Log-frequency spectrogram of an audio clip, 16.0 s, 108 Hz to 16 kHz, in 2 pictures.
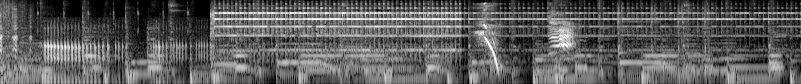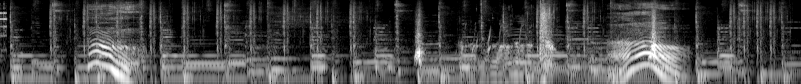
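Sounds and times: background music: 0.0s - 16.0s
alarm clock ringing: 2.1s - 8.1s.

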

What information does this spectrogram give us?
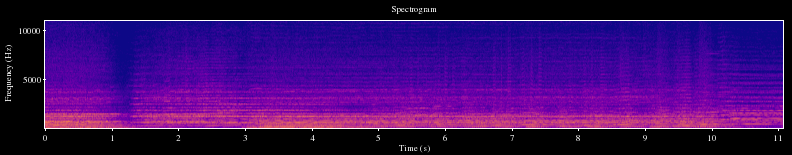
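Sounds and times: choir singing held chords: 0.0s - 11.0s
string accompaniment with cellos: 0.0s - 11.0s.

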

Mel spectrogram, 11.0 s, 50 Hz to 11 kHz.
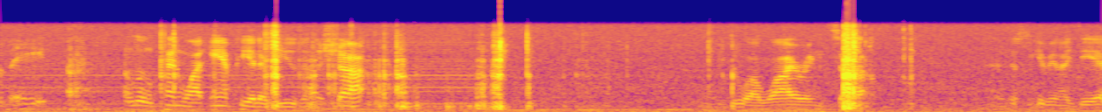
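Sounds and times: amplifier mains hum: 0.0s - 11.0s
guitar amplifier pop: 0.7s - 1.9s, 2.5s - 6.4s, 8.4s - 9.2s.

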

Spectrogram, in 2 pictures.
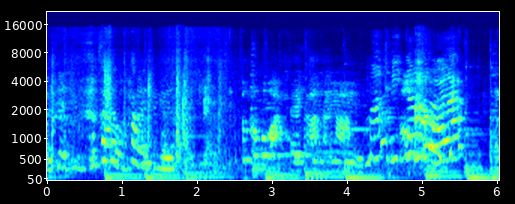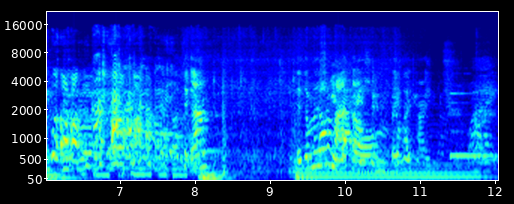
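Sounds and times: background music with low notes: 0.0s - 12.0s
children's voices playing: 4.3s - 5.7s.

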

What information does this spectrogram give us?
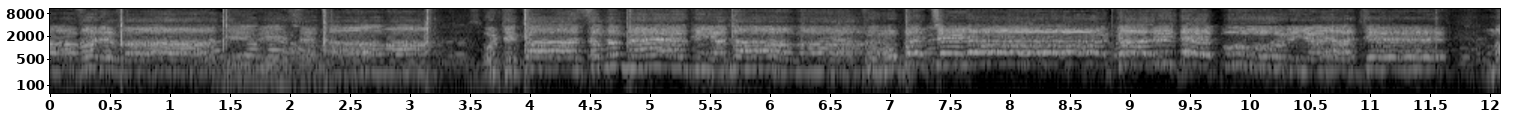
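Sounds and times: men chanting in unison: 0.0s - 12.0s
chest-beating slaps: 0.5s - 0.8s, 2.2s - 2.5s, 3.1s - 4.2s, 4.8s - 5.0s.

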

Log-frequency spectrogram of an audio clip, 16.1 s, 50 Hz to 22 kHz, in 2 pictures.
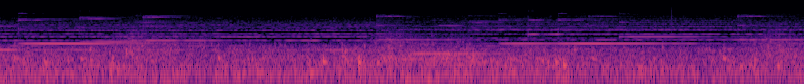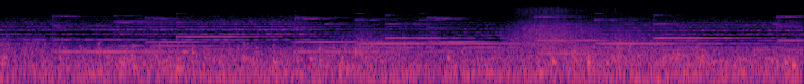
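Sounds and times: muffled underwater rumble: 0.0s - 16.0s.

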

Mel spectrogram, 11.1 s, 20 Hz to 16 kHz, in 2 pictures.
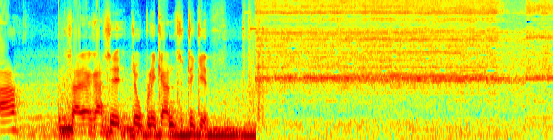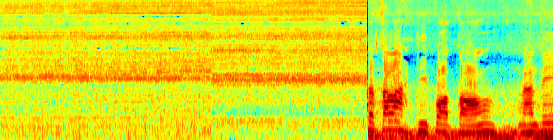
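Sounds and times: angle grinder cutting steel tube: 2.5s - 9.2s.

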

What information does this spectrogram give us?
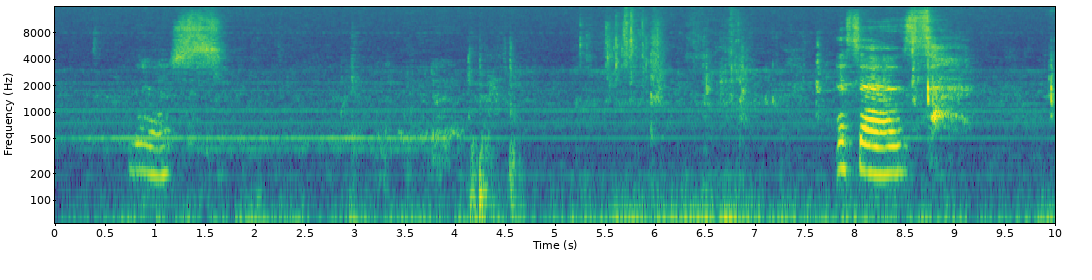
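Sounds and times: package rustling: 5.2s - 7.0s.

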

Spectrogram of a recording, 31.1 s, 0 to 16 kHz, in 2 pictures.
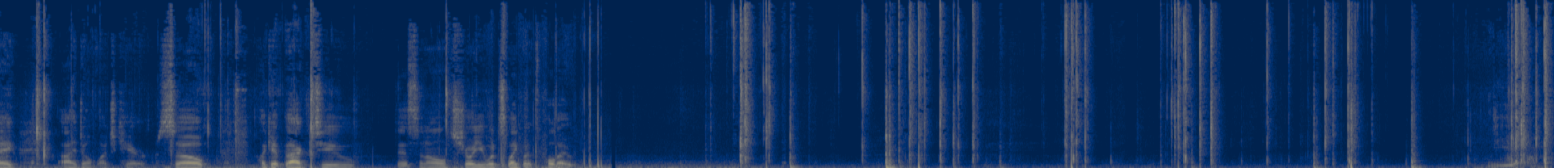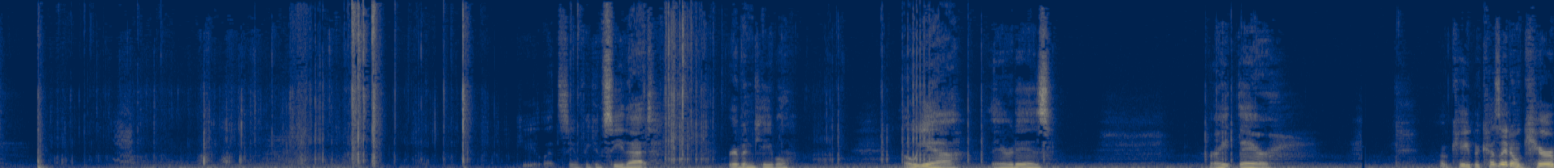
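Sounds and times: adhesive tearing with cracks: 7.0s - 20.6s.

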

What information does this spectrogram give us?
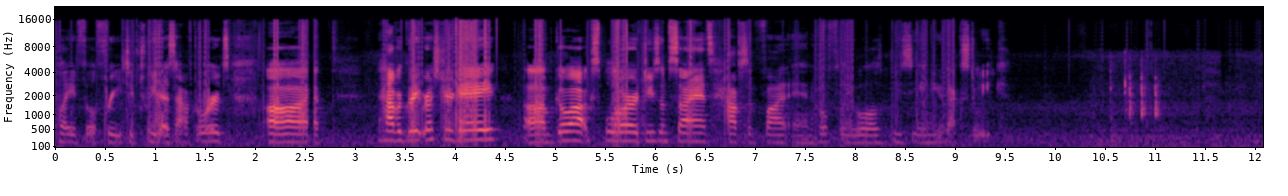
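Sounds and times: low room hum: 0.0s - 12.0s
computer mouse clicks: 10.5s - 11.2s.

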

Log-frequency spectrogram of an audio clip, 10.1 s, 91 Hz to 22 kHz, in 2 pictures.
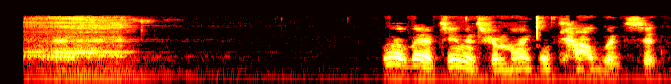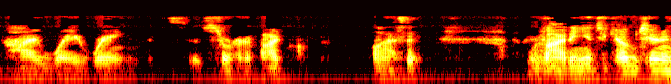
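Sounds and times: faint steady hum: 0.2s - 10.0s.

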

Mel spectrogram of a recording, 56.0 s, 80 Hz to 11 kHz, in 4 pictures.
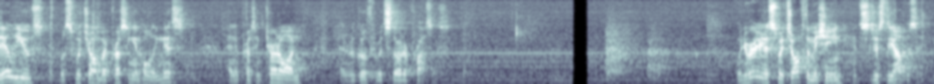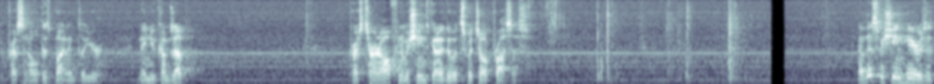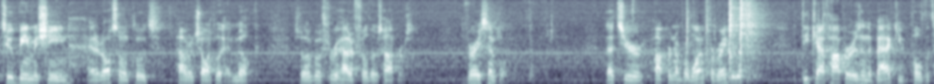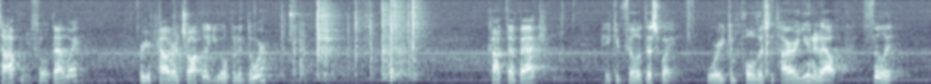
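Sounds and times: coffee machine hum: 0.0s - 56.0s.

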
